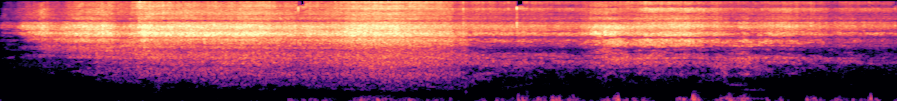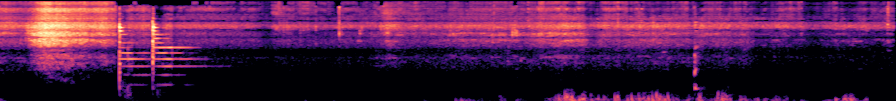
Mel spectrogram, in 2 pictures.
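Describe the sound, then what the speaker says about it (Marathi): A loud burst of hissing steam as water hits a hot pan of brinjal curry on a wood-fired stove, fading out, with a metallic clink midway and a second hiss rising near the end. "आता मी याच्यात थोडंसं पाणी घालते"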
